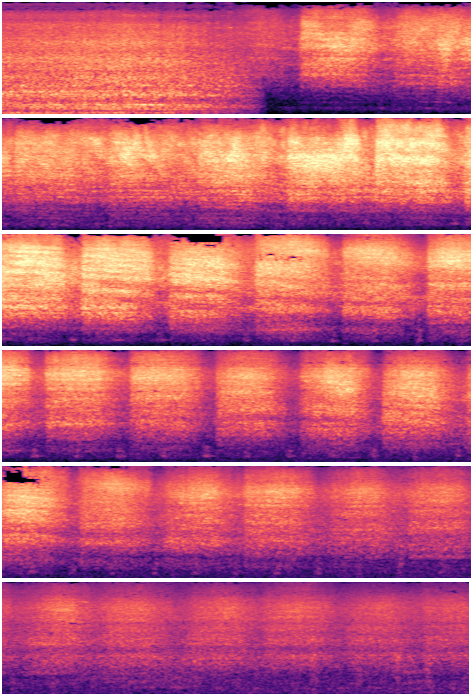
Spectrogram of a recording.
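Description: A train horn sounds and stops about two and a half seconds in. Then a steam locomotive's exhaust chuffs in a steady rhythm, each beat a burst of hiss, gradually fading.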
